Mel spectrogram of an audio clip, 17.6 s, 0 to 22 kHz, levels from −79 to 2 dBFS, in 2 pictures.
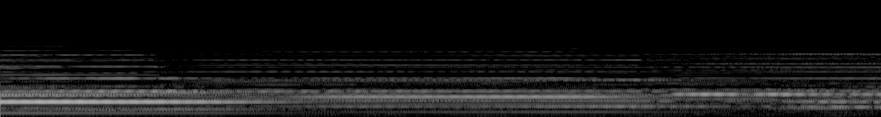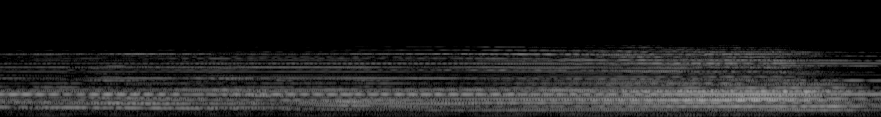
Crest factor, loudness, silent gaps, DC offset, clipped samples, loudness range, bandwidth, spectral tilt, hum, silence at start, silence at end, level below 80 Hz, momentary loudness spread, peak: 16 dB; -37 LUFS; none; under 0.1%; under 0.1%; 7 LU; 5 kHz; -1.5 dB/octave; none; 0 s; 0 s; -76 dBFS; 12 LU; -22 dBFS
